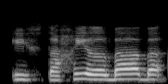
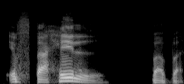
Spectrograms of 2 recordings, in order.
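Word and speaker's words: افتح الباب: Misalnya, misalnya iftah al baba. Gimana bacanya? Iftahil baba. Nah, kasrohkan kan? Iftahil baba.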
